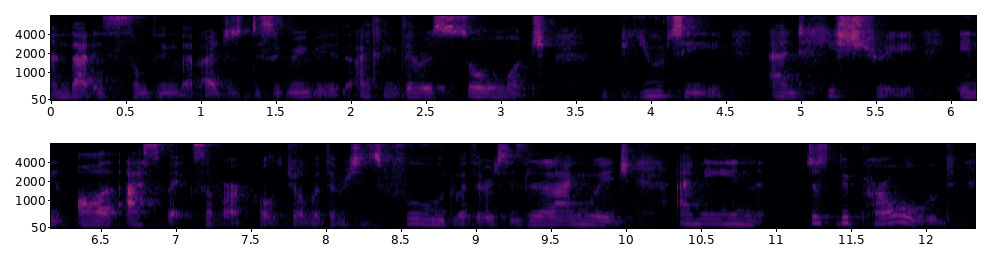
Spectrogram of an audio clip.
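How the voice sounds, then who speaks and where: A woman speaks in an animated tone with a very deep, low pitch and vocal fry. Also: ordinary pitch variation, moderate pace. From Jamaica. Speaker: podcast host and livestreamer. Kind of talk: casual livestream chat reading viewer comments. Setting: livestream. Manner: animated, chatty.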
